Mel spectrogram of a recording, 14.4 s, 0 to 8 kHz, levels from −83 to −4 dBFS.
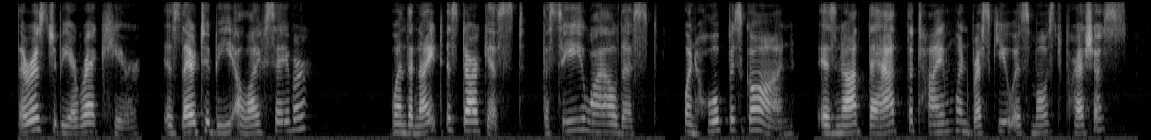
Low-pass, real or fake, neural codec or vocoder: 7.2 kHz; fake; vocoder, 22.05 kHz, 80 mel bands, WaveNeXt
